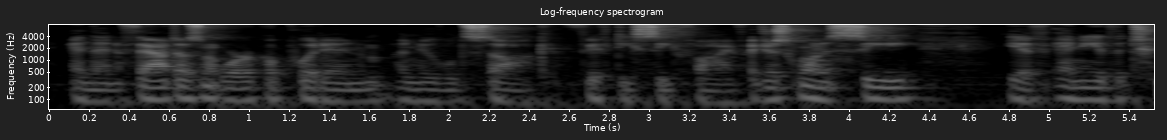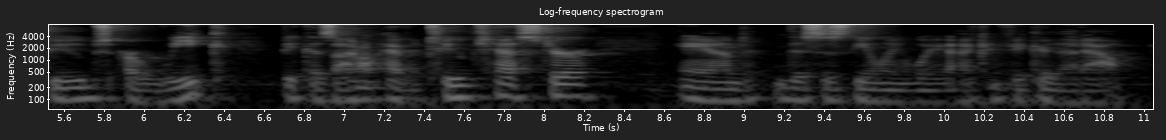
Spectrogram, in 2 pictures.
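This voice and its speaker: A man's voice: fairly low pitch, darkish tone, a little hiss or hum. A man hosting a hands-on radio repair tutorial, plainly explaining each step while he works in a garage workshop. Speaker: radio restoration host.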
